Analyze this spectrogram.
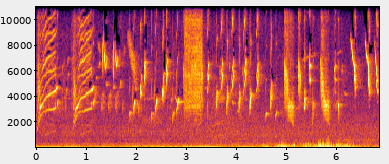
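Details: A caged goldfinch in a Victorian brass cage, in song training from a CD, pours out a lively, varied twittering song of quick sweeping notes, with low thumps and rustling beneath.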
